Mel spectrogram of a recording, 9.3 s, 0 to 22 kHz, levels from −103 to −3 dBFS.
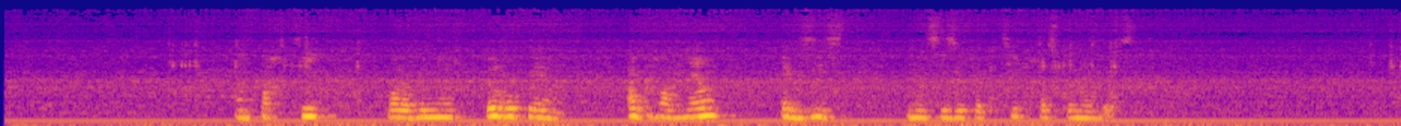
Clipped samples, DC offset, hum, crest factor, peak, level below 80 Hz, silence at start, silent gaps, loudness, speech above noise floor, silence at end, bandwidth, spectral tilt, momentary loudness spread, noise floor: under 0.1%; under 0.1%; none; 22 dB; -4 dBFS; -46 dBFS; 0.05 s; none; -25 LUFS; 20 dB; 0 s; 16.5 kHz; -8 dB/octave; 24 LU; -44 dBFS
